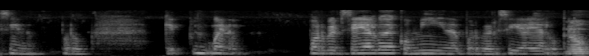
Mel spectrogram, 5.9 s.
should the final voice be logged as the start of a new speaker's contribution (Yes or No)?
Yes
